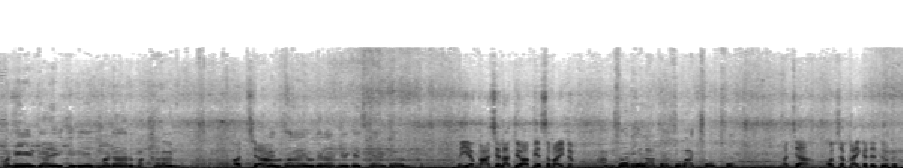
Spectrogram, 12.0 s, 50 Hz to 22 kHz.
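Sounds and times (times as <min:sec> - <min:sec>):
road and wind noise: 0:00.0 - 0:12.0
voices talking: 0:00.0 - 0:12.0.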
